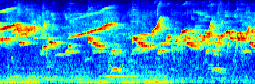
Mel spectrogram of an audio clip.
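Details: White-rumped shama singing at a bird singing contest in North Jakarta, Indonesia: a rich run of loud, varied whistled phrases, some sweeping up, others sliding down, delivered almost without pause over a steady low electrical hum.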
